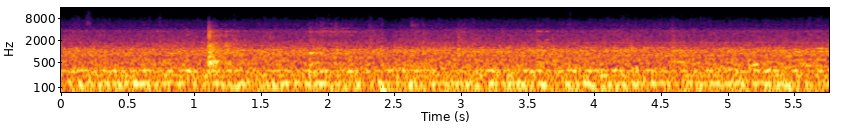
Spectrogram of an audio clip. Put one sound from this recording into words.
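Hot broth splashes as it is poured into a bowl.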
